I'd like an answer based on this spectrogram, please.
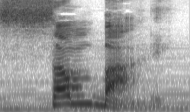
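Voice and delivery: usual speaking voice

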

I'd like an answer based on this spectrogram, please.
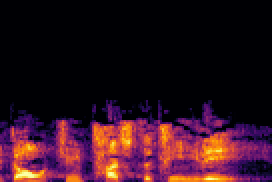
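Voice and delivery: high, loud, slow scolding; stern, emphatic household rule; strict parental warning. Acted. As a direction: lay down the law to a toddler. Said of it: "the way you do that is".

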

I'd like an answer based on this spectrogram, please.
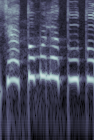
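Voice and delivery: urgent instruction. Retold or imitated. Midwife tells father take baby.

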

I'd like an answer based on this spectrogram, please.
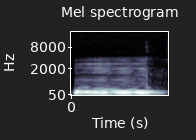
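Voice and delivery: long, low, steady N-like hum; sustained nasal hum. Shown as a demonstration. Teacher shows the sound can be prolonged, sustained hum. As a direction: hold the nasal consonant without a vowel. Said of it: "io lo posso prolungare questo suono".

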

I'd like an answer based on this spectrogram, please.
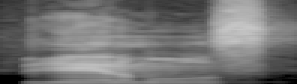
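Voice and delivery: normal talking voice

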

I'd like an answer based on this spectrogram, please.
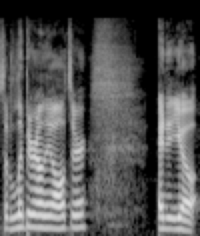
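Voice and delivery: normal talking voice

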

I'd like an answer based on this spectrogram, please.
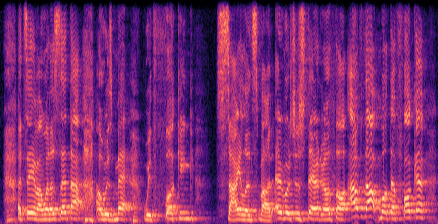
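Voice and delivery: high, loud gloating telling; triumphant. Real, not acted. Telling how he silenced the room, gloating high and loud. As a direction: crow about the win, slowly.

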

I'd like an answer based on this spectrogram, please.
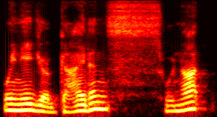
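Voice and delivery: measured, low-key praying voice; solemn prayer. Real, not acted. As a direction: address God humbly, pausing between phrases. Leads a prayer.

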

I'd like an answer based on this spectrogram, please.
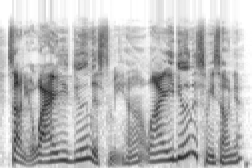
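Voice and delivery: high, rapid imitation of pleading indignation; mock protest. Imitating Ramona challenging Sonia for laughing, mock protest.

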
